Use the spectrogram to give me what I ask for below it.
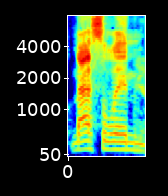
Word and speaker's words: Massillon: He played at uh, what's what's Tommy's former school, Mas- Massillon, or how, how, do you pronounce that? Massillon, yeah. Washington, or whatever.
